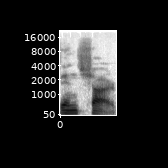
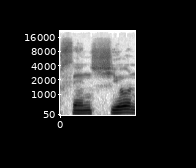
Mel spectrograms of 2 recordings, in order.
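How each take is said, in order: First: The ending sounds like 'sar'. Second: The ending sounds like 'syoor'. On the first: The speaker calls it right. "সার বা এইভাবে উচ্চারণ হয়" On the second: The speaker calls it wrong. "সেন্সিওর না"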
